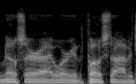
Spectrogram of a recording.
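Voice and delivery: put-on very dry, bone-dry, expressionless deadpan delivery. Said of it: "Like very dry, deadpan Tommy Lee Jones".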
